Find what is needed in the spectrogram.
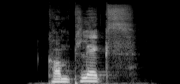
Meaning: complex
- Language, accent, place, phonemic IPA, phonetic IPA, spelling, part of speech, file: German, Germany, Berlin, /kɔmˈplɛks/, [kʰɔmˈplɛks], Komplex, noun, De-Komplex.ogg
